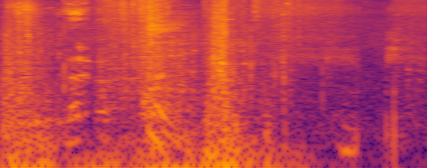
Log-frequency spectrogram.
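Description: A heavy chest lid slams shut with a loud thud.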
